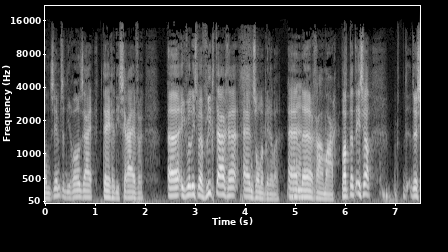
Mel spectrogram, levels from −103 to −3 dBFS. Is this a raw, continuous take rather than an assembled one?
no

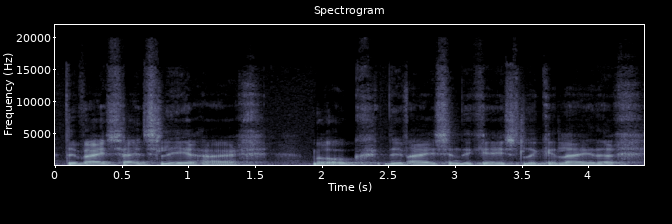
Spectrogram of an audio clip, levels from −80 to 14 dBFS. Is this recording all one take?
no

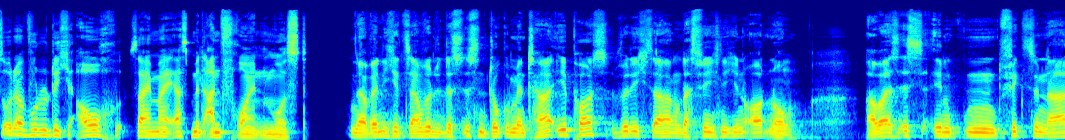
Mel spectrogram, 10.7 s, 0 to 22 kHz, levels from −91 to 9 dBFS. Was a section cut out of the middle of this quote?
no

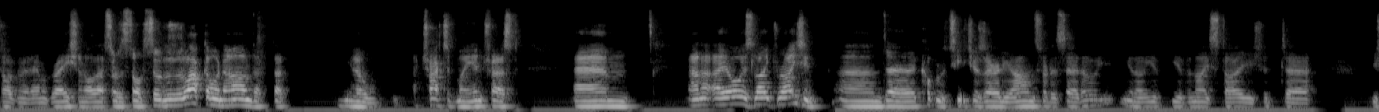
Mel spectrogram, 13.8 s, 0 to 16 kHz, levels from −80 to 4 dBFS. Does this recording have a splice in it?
no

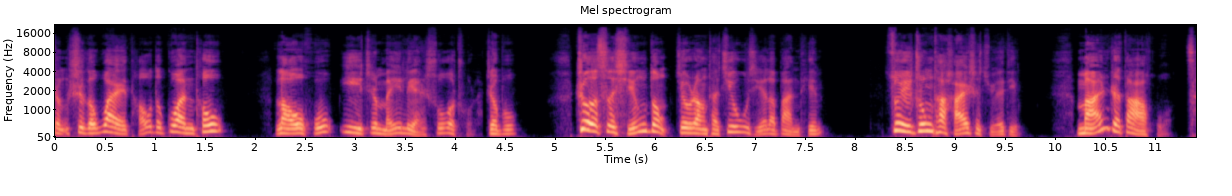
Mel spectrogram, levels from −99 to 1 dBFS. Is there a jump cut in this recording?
yes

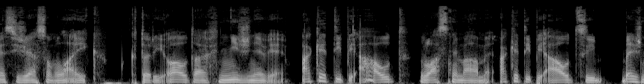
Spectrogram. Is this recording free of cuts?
no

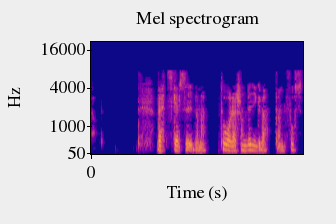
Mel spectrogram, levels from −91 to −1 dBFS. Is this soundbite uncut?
no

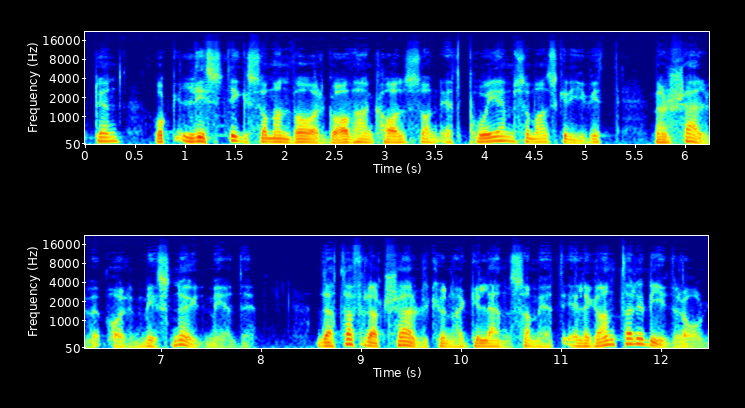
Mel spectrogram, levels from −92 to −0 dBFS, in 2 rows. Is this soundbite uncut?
yes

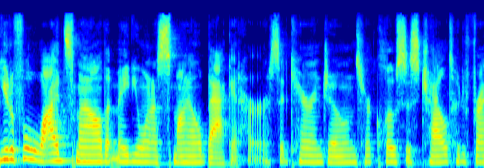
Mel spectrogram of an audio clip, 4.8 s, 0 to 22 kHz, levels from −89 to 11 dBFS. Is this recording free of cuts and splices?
yes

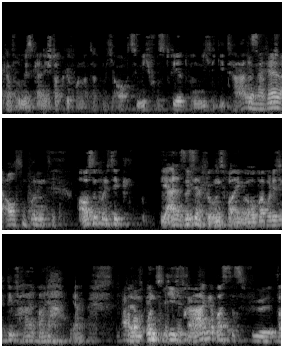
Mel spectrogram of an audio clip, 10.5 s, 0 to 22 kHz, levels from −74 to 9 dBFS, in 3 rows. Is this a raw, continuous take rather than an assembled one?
no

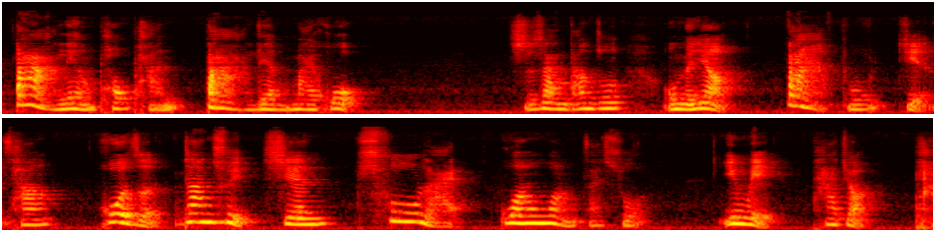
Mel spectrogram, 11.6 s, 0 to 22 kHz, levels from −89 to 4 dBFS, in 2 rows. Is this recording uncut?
no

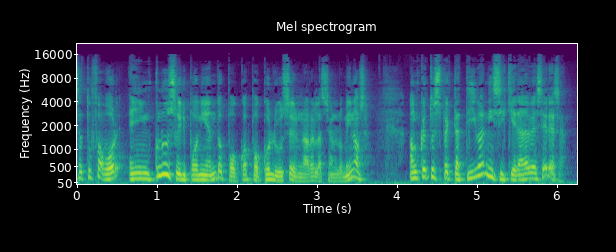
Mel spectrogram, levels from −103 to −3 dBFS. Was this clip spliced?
no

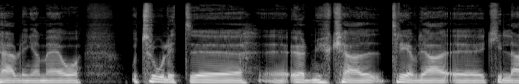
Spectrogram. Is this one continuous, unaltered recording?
yes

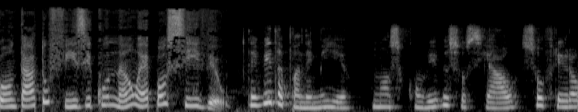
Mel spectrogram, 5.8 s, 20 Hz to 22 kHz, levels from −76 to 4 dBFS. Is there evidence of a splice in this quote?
yes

